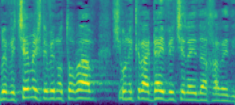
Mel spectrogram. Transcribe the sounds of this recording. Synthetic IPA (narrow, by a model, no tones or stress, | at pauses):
bevet̪ʃemeʃleveno̞to̞ɾav | ʃehunikʁaɡajved̪ʃelaed̪aχaʁed̪i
